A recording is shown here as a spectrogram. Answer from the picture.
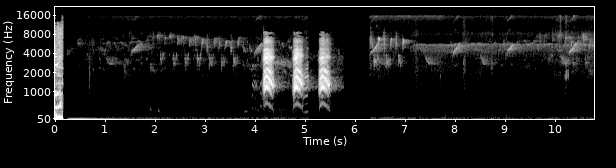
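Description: A crow cawing three times in quick succession, about half a second apart, over faint chirping of small birds.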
